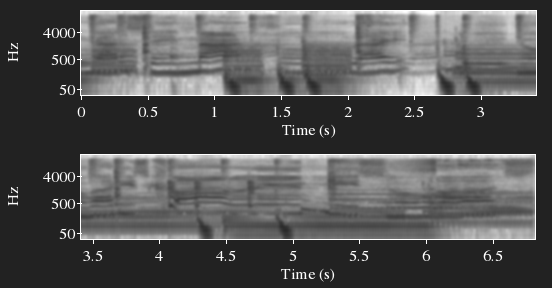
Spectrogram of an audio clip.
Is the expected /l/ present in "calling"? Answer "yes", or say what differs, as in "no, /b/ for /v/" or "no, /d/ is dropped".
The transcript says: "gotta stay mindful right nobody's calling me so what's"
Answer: yes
